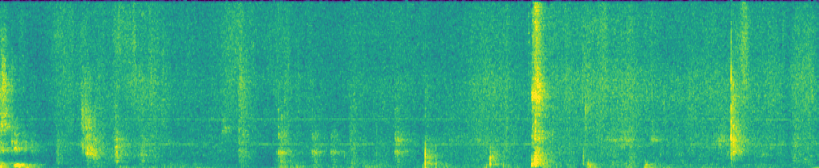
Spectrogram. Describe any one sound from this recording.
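Metal vessels clink and knock softly on a wooden surface.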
